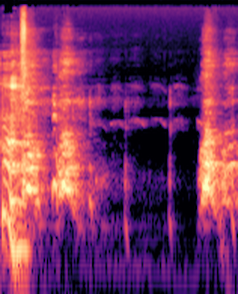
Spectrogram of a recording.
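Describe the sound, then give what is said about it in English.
A dog barks a few times in short, sharp bursts, with a brief pause before a final bark, clear against a quiet background. “And we got dog in the background.”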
